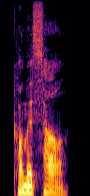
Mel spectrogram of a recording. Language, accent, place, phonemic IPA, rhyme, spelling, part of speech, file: German, Germany, Berlin, /kɔmɪˈsaːɐ̯/, -aːɐ̯, Kommissar, noun, De-Kommissar.ogg
- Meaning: 1. commissioner 2. title of a police officer at the beginning of the upper service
